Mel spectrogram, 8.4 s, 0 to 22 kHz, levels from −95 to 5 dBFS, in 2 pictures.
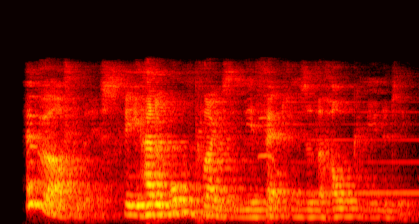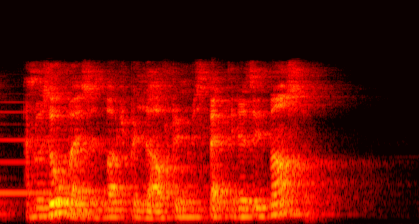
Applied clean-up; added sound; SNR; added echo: none; Wind instrument, woodwind instrument; 17 dB; reverberation time 0.9 s.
